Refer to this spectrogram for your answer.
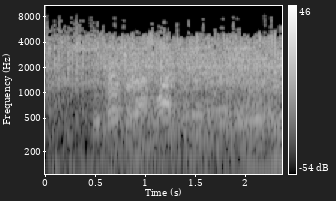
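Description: A car engine hums steadily at a low, even pitch as the car is driven into the garage, swelling briefly as it moves along, then settling back into a constant droning run.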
